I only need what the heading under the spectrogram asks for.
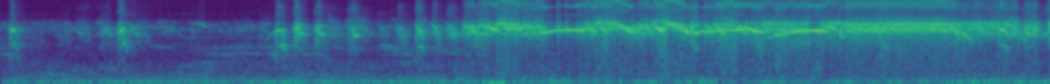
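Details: Sparrow beginning to build its nest, heard first as sparse, separate chirps that swell midway into a continuous, busy stream of high twittering.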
